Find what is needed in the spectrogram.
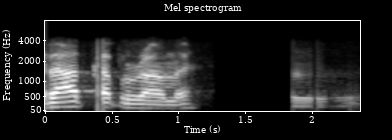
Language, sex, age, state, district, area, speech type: Urdu, male, 45-60, Uttar Pradesh, Mau, urban, conversation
